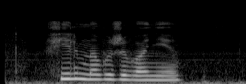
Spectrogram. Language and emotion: Russian, neutral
